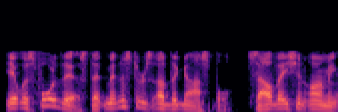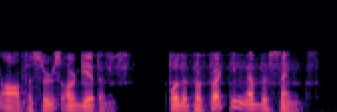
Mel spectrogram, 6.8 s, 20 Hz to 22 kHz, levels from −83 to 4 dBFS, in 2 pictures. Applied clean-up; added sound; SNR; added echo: neural mask model RNNoise.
